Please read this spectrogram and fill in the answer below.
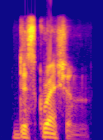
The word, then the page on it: discretion: British English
